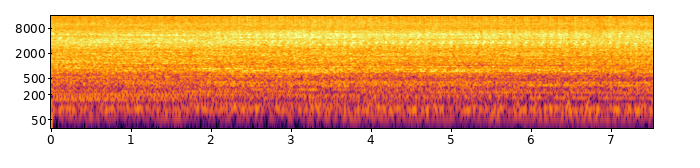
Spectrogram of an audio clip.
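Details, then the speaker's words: 2016 Jeep Wrangler JK Unlimited Sport 3.6L idling just after new oil filter housing/cooler, spark plugs, coils and PCV were replaced, before warm-up: even smooth idle, no knocks, ticks or misses, no leaks; healthy. "Okay, sounds good, looks good, starts good. Nothing is spraying liquids."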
